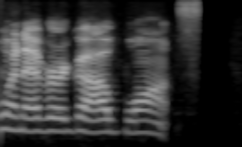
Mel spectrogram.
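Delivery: ordinary delivery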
